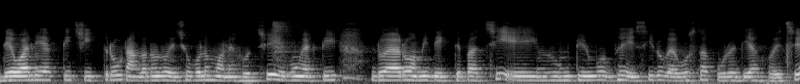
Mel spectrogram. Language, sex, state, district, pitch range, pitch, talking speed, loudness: Bengali, female, Jharkhand, Sahebganj, 185-200 Hz, 190 Hz, 195 wpm, -18 LUFS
